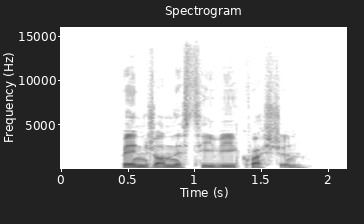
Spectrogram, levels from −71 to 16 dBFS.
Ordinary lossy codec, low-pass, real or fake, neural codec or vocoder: none; 14.4 kHz; real; none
